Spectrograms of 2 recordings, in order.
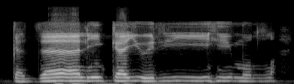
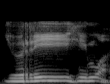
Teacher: perlu diperbaiki ro tipisnya, ro baris bawah tipis ya dibaca. Kadzalika yurihimullah, jangan yurihimu, terlalu tebal ya.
